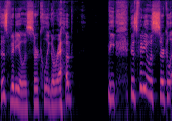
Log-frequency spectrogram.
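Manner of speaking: talking through laughter. Starting to describe a video circling online, laughing while talking. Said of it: "I'm laughing at my own jokes".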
